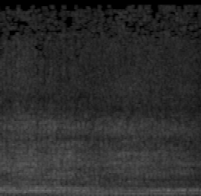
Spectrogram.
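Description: A motorcycle riding past close by, its engine running with a steady hum.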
